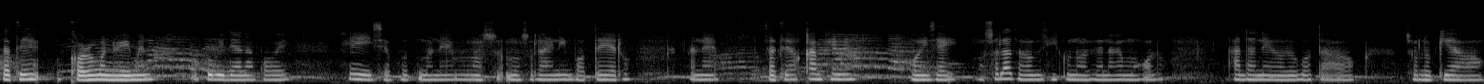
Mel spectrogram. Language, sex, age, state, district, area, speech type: Assamese, female, 18-30, Assam, Darrang, rural, spontaneous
